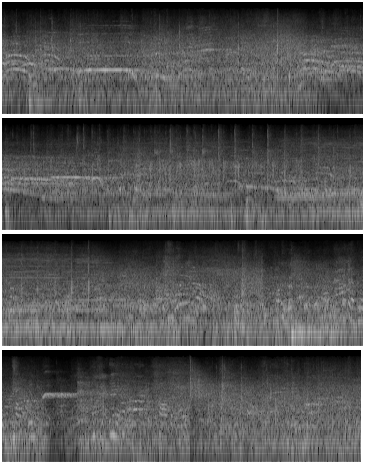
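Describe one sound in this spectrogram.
A crowd of people cheer and shout in a large echoing hall.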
